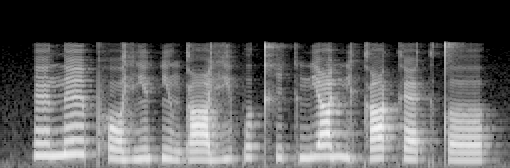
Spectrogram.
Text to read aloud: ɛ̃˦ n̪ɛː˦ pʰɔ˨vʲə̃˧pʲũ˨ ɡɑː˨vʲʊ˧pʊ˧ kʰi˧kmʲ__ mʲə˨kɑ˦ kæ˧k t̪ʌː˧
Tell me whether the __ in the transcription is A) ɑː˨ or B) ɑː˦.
B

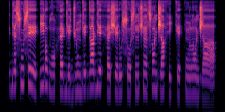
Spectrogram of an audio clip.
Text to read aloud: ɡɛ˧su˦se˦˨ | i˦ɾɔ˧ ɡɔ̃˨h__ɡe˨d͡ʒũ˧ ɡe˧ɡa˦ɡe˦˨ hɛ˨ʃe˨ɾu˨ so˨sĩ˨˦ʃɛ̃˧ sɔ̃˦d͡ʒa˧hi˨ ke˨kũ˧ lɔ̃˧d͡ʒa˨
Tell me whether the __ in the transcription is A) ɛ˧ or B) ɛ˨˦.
A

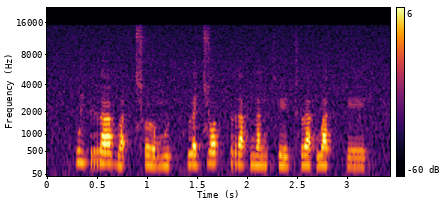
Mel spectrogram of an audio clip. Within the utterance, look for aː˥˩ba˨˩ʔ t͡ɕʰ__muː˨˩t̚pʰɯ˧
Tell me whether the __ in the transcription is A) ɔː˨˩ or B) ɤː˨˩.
B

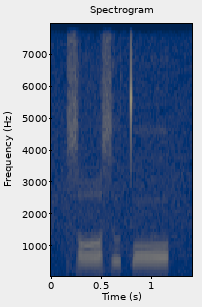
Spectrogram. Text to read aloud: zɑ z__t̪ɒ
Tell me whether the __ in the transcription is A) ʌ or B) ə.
A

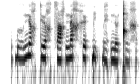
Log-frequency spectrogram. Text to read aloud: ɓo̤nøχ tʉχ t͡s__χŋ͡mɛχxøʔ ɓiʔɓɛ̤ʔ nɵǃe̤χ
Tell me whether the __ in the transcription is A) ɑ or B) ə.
A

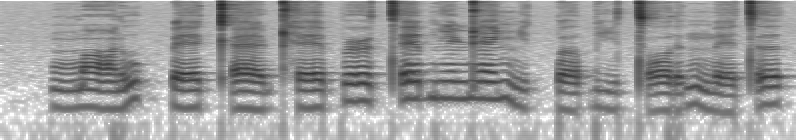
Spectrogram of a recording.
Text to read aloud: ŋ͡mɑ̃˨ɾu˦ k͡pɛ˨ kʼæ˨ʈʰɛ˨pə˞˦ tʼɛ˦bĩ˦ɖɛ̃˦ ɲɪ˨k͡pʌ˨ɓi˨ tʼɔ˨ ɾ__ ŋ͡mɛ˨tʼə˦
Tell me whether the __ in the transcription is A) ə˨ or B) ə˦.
B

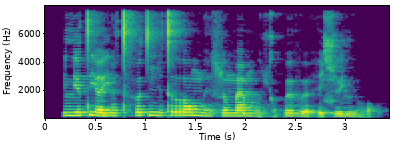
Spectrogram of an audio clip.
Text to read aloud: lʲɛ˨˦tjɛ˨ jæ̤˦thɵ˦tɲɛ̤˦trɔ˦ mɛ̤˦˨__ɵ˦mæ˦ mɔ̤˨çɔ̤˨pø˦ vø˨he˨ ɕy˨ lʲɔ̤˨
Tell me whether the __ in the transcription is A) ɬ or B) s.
A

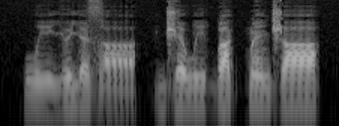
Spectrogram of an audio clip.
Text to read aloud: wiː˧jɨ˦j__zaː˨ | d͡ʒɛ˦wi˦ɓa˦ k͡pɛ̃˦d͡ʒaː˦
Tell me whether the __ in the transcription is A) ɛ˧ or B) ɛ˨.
A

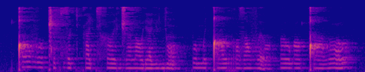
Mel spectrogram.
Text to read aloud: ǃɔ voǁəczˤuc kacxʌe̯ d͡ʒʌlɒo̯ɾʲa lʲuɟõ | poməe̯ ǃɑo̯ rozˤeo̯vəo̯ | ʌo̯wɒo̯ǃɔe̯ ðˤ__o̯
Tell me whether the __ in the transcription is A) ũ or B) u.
B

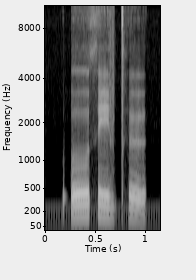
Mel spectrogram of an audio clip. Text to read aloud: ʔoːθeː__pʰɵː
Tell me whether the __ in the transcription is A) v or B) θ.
A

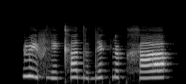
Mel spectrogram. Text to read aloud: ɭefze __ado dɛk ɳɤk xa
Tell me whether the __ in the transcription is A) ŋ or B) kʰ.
B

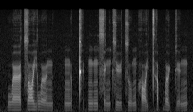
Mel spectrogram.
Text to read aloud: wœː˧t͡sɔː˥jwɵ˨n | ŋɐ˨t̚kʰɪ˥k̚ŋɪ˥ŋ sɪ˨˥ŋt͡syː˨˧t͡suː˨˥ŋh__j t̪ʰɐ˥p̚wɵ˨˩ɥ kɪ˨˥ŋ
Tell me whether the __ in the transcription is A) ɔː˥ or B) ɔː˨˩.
B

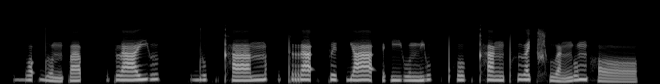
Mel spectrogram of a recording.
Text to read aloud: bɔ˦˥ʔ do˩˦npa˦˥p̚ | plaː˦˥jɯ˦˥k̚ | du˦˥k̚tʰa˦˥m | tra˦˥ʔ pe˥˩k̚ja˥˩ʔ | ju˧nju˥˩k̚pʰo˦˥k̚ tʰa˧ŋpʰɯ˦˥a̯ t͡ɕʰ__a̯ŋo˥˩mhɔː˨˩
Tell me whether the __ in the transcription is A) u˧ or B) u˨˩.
B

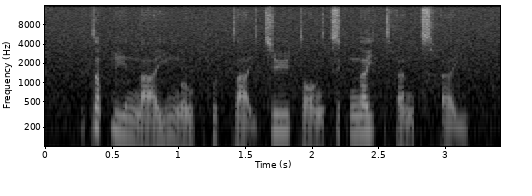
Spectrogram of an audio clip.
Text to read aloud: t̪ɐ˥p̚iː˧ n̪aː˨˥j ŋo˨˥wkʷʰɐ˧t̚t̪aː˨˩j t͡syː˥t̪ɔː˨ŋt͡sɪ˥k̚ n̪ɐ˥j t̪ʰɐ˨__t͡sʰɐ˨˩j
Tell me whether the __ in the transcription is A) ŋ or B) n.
B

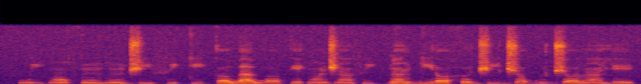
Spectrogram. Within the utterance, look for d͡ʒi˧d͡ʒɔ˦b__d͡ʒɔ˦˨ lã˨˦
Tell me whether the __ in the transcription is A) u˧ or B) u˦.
B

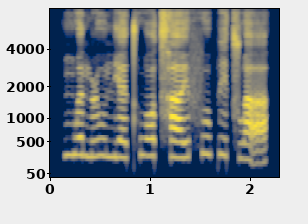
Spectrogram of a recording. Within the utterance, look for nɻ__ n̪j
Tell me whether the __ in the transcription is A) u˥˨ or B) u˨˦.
A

